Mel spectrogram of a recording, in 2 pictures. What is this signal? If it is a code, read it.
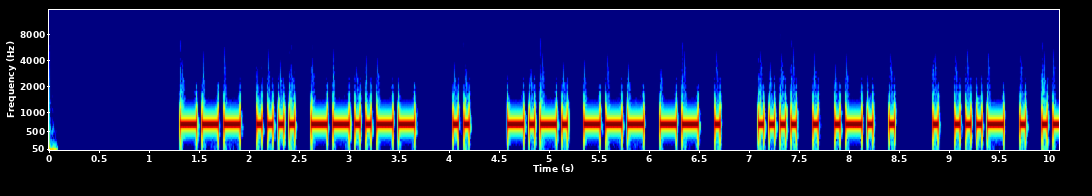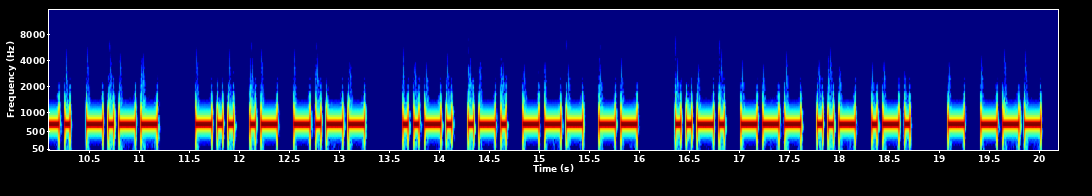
Morse code, heard as a keyed tone, about 21 wpm, 700 Hz. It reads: OH, I COME HERE EVERY DAY FROM FOUR TO
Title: Sentences from Top 1000 Words - Review Part 2 - 22wpm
